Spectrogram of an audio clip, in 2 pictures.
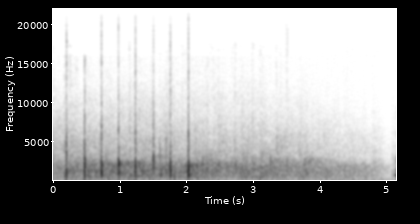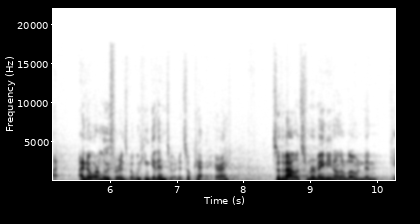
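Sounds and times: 
audience clapping: 0.0 - 5.1
speech: 5.6 - 10.2.

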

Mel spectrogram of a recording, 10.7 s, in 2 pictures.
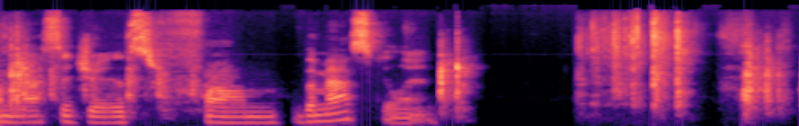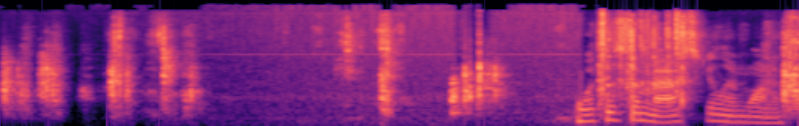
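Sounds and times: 
speech: 0.0 - 3.0, 9.2 - 10.6
cards pulled from a deck: 3.9 - 6.6.

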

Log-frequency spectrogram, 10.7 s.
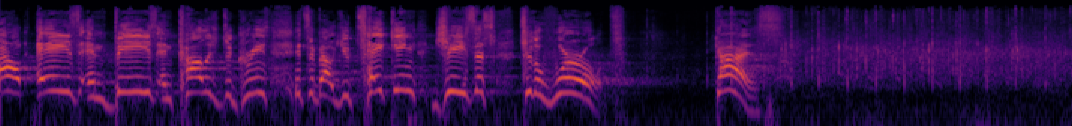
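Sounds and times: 
speech: 0.0 - 6.3, 7.2 - 7.9
audience clapping during a faith talk to young people: 7.0 - 10.7.

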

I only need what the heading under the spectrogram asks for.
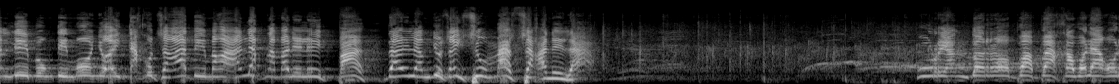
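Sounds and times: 
speech: 0.1 - 6.0, 9.2 - 11.1
audience clapping: 5.9 - 11.1.

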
